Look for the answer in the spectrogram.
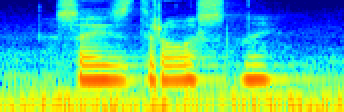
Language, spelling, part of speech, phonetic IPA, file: Belarusian, зайздросны, adjective, [zajzˈdrosnɨ], Be-зайздросны.ogg
- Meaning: envious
